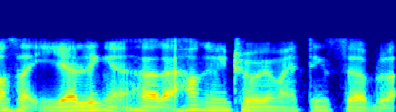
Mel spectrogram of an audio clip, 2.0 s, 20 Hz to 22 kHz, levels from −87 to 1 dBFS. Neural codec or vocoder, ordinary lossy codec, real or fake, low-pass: codec, 16 kHz, about 1 kbps, DyCAST, with the encoder's durations; none; fake; 5.4 kHz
